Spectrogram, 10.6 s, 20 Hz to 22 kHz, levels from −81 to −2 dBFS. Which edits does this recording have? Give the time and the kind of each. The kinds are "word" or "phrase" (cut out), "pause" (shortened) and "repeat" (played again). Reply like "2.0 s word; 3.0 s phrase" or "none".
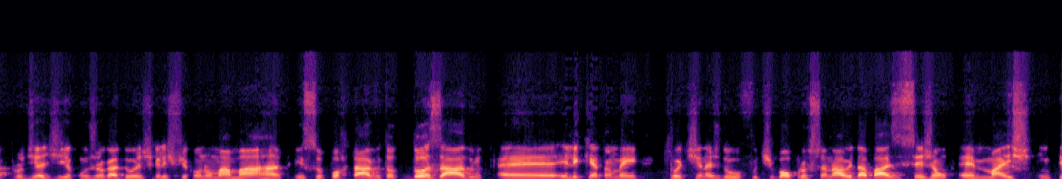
2.9 s pause; 4.0 s phrase; 4.9 s pause; 6.7 s word; 9.5 s pause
